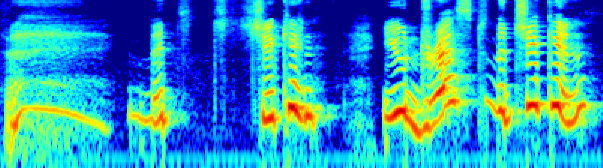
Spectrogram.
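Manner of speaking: very high, loud, put-on disbelief; aghast. A narrator's reading. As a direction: gasp out the question. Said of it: "asked Missus Rogers".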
